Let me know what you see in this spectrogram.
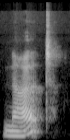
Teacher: the relaxed schwa sound by itself keep your jaw fairly closed and relax the tongue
